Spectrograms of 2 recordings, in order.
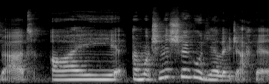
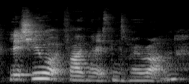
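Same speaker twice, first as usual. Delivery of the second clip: ordinary talk, nothing marked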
